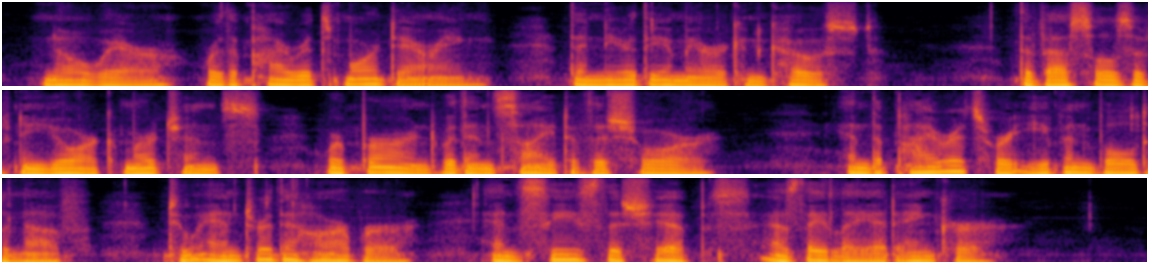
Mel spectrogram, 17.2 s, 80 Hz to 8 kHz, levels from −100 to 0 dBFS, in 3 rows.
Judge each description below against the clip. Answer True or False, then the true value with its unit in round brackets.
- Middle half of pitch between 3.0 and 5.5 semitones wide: False (2.5 semitones)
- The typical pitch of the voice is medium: False (115 Hz)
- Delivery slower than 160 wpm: True (150 wpm)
